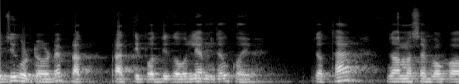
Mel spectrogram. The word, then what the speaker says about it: प्रातिपदिक: से जो जनसेवकटा रहिबो से जनसेवक को आम कौन कहबा ना प्रतिपादिक सॉरी प्रातिपादिक बोली कहबा। प्रोनाउंसिएशन ठीक रखिबो, प्रातिपादिक बोली कहबा, प्रातिपदिक। तो जोड़ा आम कोड़ा कोड़ा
